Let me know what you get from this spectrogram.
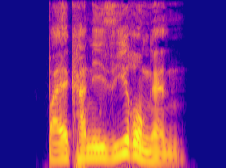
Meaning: plural of Balkanisierung
- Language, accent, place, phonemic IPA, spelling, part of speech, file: German, Germany, Berlin, /balkaniˈziːʁʊŋən/, Balkanisierungen, noun, De-Balkanisierungen.ogg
